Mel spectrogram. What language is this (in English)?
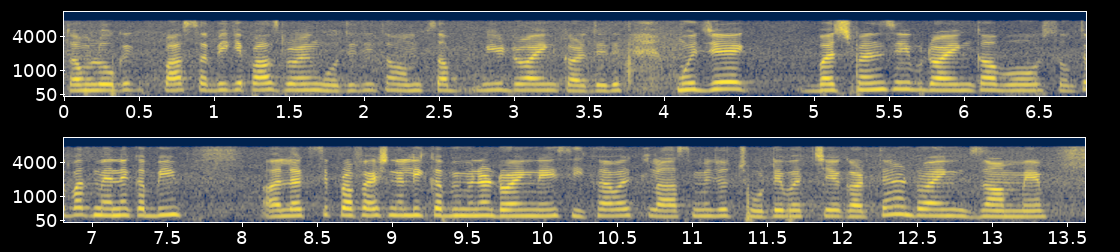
Urdu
